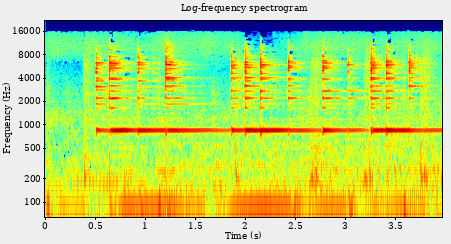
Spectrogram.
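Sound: bell ringing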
